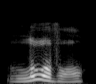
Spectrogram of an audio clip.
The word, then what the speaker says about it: Louisville: If y'all are in Louisville, and that's how you fucking pronounce it, Louisville, then get up, then fucking check that out.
